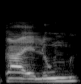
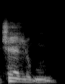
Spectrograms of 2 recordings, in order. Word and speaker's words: caelum: un Cicerón, por ejemplo, cuando hubiera dicho caelum en vez de cellum. Caelum para Cicerón, cellum para la pronunciación eclesiástica o italiana, ¿sí?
